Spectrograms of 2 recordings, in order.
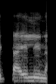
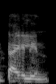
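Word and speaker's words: ptyalin: हाँ, उसे पी को हम प्रोनाउंस नहीं करते, जैसे कि न्यूमोनिया साइकोलॉजी में हम पी को प्रोनाउंस नहीं करते ना, उसी हाँ, प्रकार इसका नाम है टाइलिन।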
